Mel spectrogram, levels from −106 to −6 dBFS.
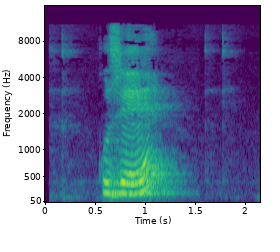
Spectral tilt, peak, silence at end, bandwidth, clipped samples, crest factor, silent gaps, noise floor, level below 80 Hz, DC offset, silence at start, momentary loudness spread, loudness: -4.5 dB/octave; -12 dBFS; 0.85 s; 11.5 kHz; under 0.1%; 18 dB; none; -64 dBFS; -70 dBFS; under 0.1%; 0.55 s; 18 LU; -26 LUFS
